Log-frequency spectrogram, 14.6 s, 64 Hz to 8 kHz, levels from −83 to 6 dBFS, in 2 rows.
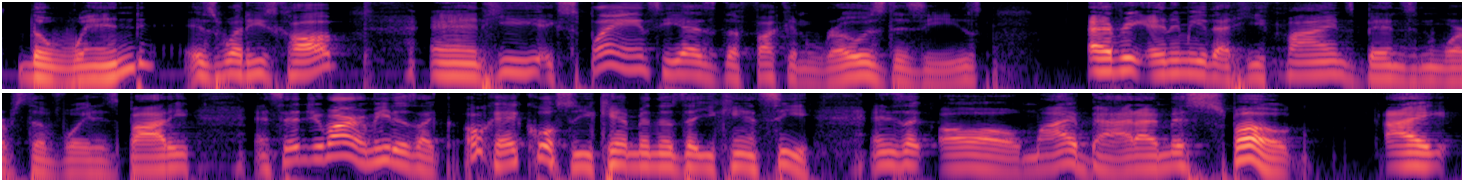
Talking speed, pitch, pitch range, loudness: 210 wpm, 135 Hz, 120-155 Hz, -26 LUFS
